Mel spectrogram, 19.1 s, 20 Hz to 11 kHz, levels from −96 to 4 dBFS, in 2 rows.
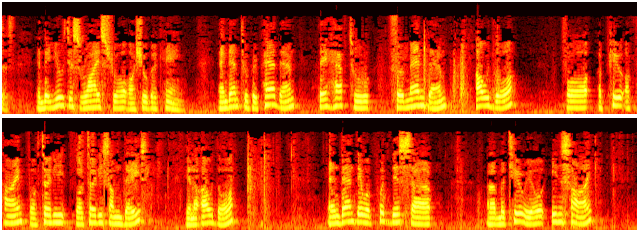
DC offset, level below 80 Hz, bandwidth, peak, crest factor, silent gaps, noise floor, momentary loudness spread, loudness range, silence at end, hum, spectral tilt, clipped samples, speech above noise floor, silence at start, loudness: under 0.1%; -44 dBFS; 8 kHz; 0 dBFS; 16 dB; none; -41 dBFS; 9 LU; 2 LU; 0.35 s; none; -5 dB/octave; under 0.1%; 28 dB; 0 s; -15 LUFS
